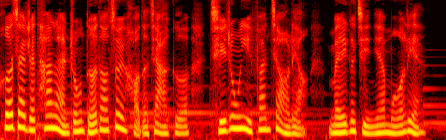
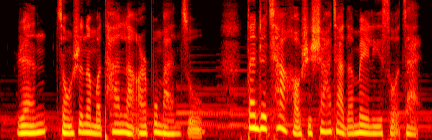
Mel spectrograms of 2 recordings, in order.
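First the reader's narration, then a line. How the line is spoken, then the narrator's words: Sighing exclamation. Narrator (Chinese): 最后他感叹道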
